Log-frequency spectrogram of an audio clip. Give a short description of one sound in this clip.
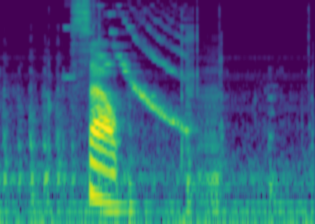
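An electronic game tone drops quickly in pitch.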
